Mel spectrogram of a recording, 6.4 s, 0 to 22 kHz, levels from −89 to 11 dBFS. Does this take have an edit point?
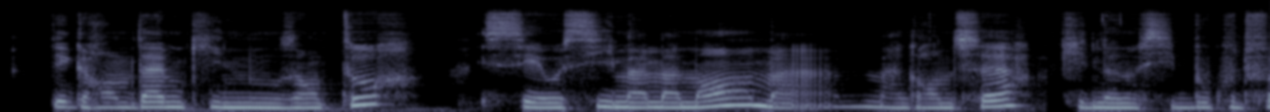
yes; 1 cut; at 2.3 s

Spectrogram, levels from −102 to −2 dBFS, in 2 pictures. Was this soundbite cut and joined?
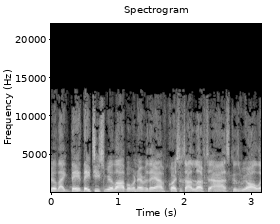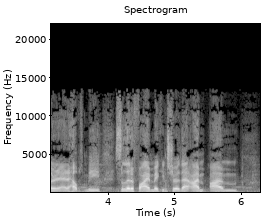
no; 0 cuts

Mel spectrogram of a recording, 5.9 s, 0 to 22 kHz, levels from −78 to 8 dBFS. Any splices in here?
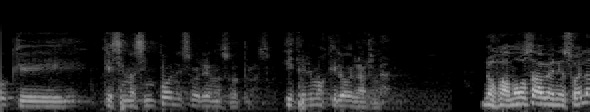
yes; 2 cuts; at 0.9 s, 2.8 s

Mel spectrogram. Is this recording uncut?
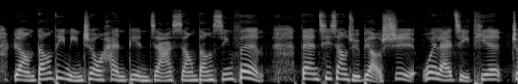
yes; 0 cuts

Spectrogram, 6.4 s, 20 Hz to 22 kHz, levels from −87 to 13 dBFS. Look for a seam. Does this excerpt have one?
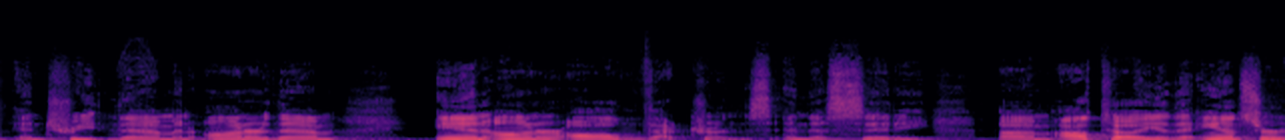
no; 0 cuts

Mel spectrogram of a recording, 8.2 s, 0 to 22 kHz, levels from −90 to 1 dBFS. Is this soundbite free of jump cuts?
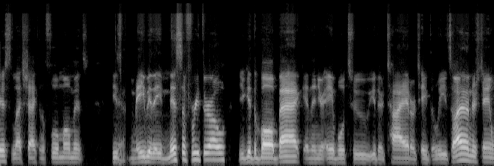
no; 2 cuts; at 2.1 s, 3.9 s

